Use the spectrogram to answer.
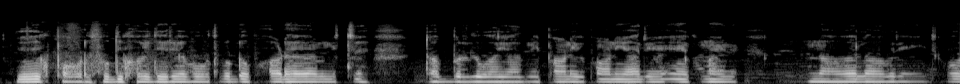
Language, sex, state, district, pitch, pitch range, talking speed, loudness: Marwari, male, Rajasthan, Churu, 120 Hz, 120-125 Hz, 175 wpm, -20 LUFS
